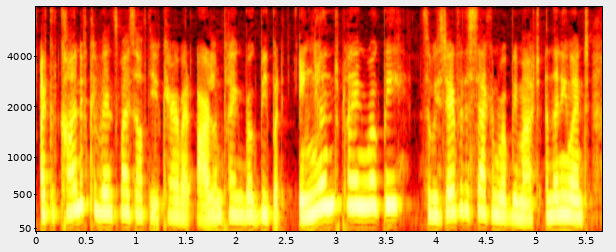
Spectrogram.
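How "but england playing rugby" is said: pitched way up and louder in disbelief; can you believe it, England; louder, higher exasperated question; incredulous. Real, not acted. Exasperated disbelief about rugby.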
